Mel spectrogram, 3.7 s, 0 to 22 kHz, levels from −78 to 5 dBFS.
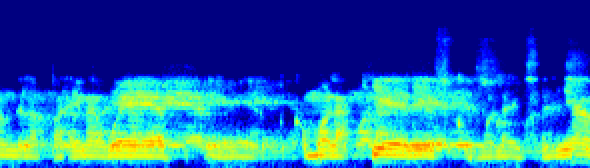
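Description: Speech runs through the whole clip with an echo with no canceller: every phrase is trailed, about a fifth of a second later, by a thinner copy roughly 6 dB quieter. The far end is playing the call over a loudspeaker into its microphone, and nothing strips that return. Unlike room reverberation, which smears into a smooth decay, this is a distinct repeat arriving after a gap, the network round trip.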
